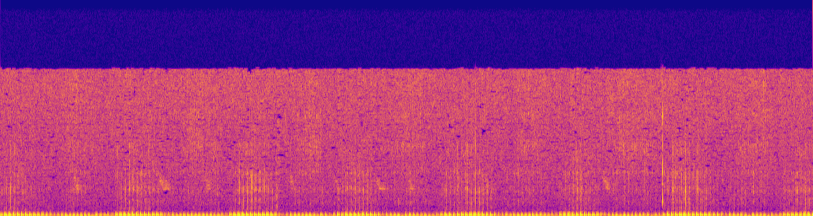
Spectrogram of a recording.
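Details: Contented domestic cat purr, its purring described as a sign of happiness: low, throaty vibration rising and falling in about eight even breath phases, each near a second long, steady throughout.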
